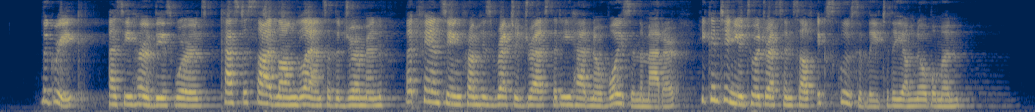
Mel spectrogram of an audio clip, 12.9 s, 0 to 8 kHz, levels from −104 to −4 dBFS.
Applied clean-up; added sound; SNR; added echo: none; none; none; reverberation time 0.9 s.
